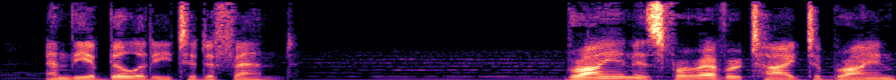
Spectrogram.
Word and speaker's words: Brian: Number six, Brian. Pronounced b r e e n.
